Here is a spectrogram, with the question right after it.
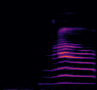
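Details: One of three house cats gives a single short meow, a clear harmonic tone starting low and brightening, held steady for about half a second, in a quiet room.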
